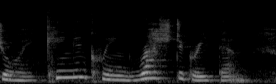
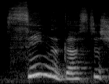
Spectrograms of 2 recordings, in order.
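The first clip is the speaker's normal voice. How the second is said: louder, higher call to sing; urgent cry; 7 semitones higher, 6 dB louder than usual. A narrator's reading. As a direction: order the prince to sing. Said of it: "she cries".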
